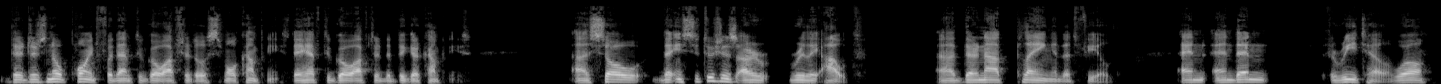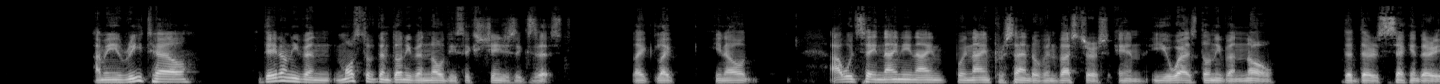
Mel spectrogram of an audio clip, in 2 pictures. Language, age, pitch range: English, 30-49, 85-105 Hz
